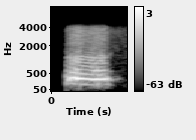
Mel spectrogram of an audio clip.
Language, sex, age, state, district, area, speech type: Tamil, female, 60+, Tamil Nadu, Namakkal, rural, conversation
